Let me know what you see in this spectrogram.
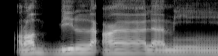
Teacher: kita mengabaikan hamzah wasol selanjutnya, karena kita menyambungkan bacaan dari kata sebelumnya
